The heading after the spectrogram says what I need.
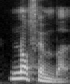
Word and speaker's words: November: their November remember the V is generally pronounced pronounced as f that's why their November that is November and their December that is December.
